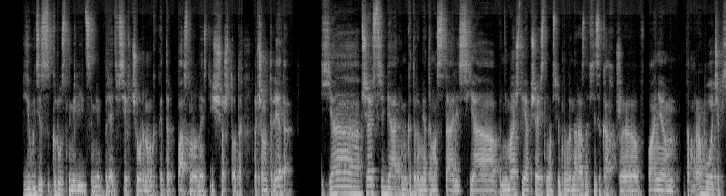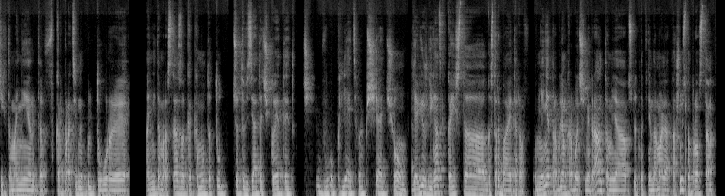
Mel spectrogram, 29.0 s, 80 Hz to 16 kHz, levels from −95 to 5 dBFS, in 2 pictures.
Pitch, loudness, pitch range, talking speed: 105 Hz, -25 LUFS, 95-120 Hz, 165 wpm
